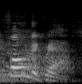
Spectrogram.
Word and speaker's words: phonograph: right full nerve graft phonograph so the second syllable is reduced reduced reduced all right so make careful be careful not to say phono say phone phonograph all right so make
